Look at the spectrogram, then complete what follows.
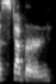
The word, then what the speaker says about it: stubborn: a i'm close stubborn is a purple word did you know that because it's burn that's the barn yeah uh stubborn because use the stressed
